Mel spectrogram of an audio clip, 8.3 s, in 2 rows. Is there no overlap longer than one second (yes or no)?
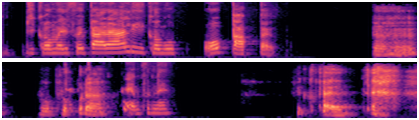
yes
